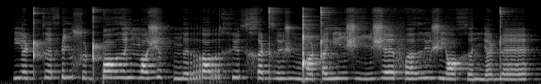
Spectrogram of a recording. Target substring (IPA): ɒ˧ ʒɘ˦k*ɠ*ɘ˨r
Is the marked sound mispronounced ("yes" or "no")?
yes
